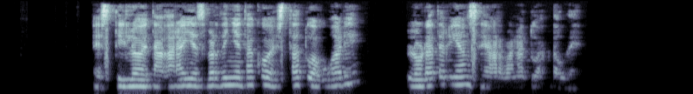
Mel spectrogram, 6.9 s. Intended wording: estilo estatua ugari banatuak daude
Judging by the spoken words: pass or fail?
fail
